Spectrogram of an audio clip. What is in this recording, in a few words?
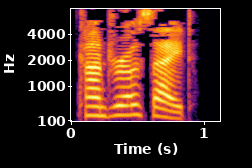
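"chondrocyte", British English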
